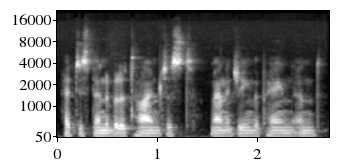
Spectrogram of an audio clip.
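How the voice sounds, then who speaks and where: A man gives an unscripted vlog-style update while weary from surgery. His voice is deep and very creaky, with an almost completely flat melody. He talks in a subdued, halting way, nursing a sore throat. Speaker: vlogger giving a recovery update. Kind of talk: casual personal update, unscripted.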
